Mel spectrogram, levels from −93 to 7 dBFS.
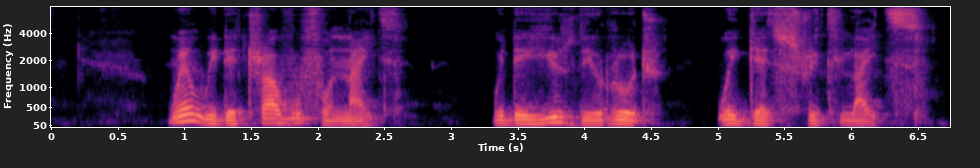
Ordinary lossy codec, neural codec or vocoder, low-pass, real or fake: none; codec, 16 kHz, 16 kbps, FunCodec, trained on LibriTTS, 50 frames a second; none; fake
